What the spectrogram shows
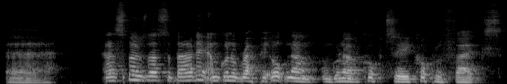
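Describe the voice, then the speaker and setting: A man's voice: a little high, animated, fast, darkish tone. A man with a Leicester accent talking off the cuff in a blunt, sweary, self-deprecating way, like a maker presenting his own project. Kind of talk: casual unscripted monologue. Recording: roomy, echoey indoor sound.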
